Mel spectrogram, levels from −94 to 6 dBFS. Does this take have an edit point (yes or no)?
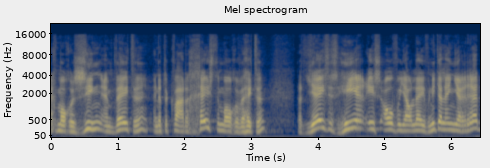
no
